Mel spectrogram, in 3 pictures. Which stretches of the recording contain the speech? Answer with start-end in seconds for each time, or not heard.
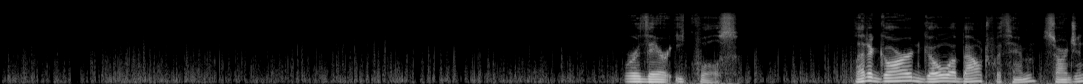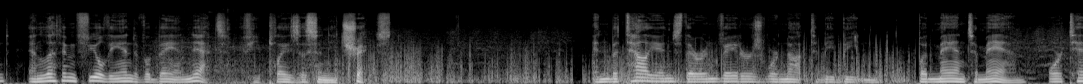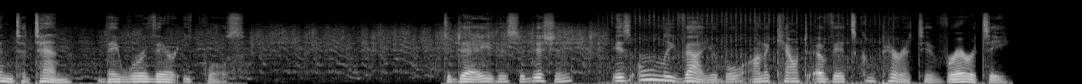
6.2-7.3, 8.6-14.8, 16.8-24.1, 26.1-31.8.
